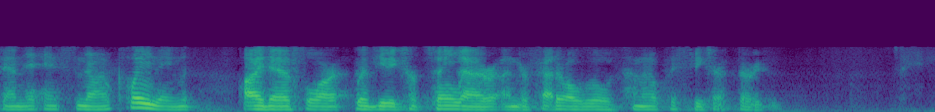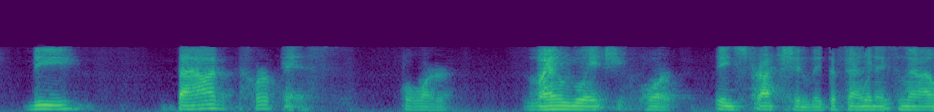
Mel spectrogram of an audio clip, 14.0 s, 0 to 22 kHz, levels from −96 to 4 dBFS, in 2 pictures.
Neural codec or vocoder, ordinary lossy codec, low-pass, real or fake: codec, 16 kHz, 0.5 kbps, FreqCodec, larger model; AAC, 16 kbps; 7.2 kHz; fake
